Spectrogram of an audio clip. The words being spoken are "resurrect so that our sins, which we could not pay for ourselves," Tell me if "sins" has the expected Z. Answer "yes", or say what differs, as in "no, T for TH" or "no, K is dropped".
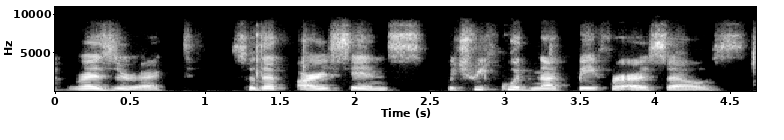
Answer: no, S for Z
